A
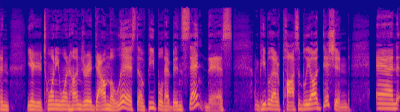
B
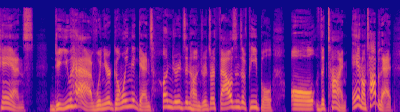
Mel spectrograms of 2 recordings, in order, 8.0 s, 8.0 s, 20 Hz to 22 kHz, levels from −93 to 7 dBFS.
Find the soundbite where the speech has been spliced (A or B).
A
